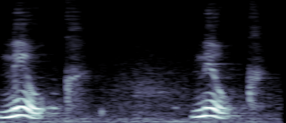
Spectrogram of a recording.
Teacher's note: in London you get L vocalization which will turn milk into milk milk whenever L is dark in RP it tends to turn into a vowel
